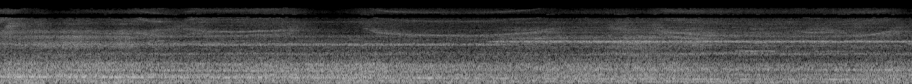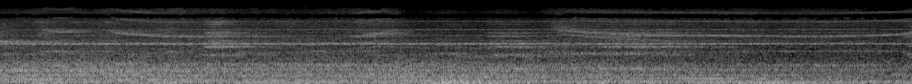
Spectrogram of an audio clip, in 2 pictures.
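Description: R211A subway train running along the platform, its wheels squealing in repeated high rising-and-falling sweeps over a steady high whine and a rolling rumble. A low hum slowly drops in pitch.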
